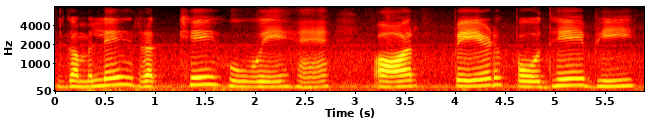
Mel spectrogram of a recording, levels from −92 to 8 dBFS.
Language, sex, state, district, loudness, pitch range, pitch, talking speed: Hindi, female, Chandigarh, Chandigarh, -18 LUFS, 190-225 Hz, 200 Hz, 80 wpm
